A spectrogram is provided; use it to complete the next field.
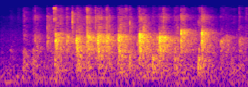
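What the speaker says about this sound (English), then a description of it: "let us give a good round of applause" Audience applause at a Toastmasters meeting in Bangalore honoring the VP Education, a steady run of dense clapping from a room of people, moderately loud and continuing throughout.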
